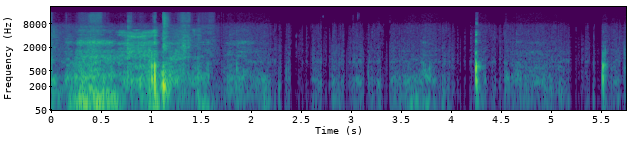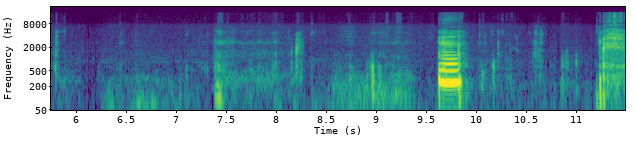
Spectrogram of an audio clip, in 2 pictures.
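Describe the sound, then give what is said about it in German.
Short, gruff pillager mob noises from the Bedrock Edition of a video game: scattered huffs and clicks separated by quiet gaps, then one loud grunt near the end and a final brief rasp. “Ähm, in der Bedrock Edition, also, der Plünderer hört sich so an.”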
